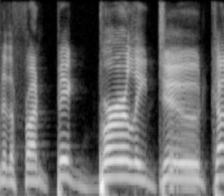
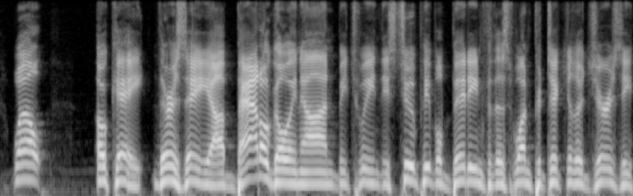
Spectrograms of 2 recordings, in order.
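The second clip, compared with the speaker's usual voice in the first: normal talking voice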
